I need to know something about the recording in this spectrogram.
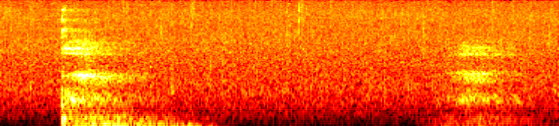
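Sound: rain falling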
